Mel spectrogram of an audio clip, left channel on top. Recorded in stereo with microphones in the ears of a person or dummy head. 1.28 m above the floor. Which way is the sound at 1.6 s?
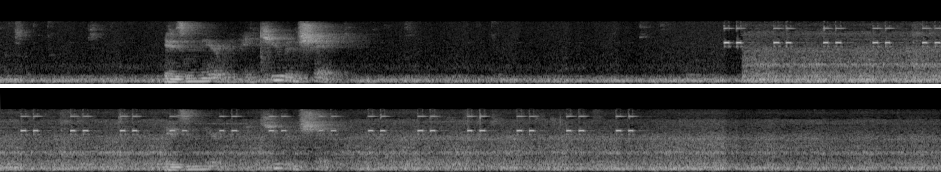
65° left (ahead or behind).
